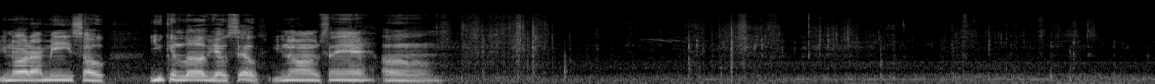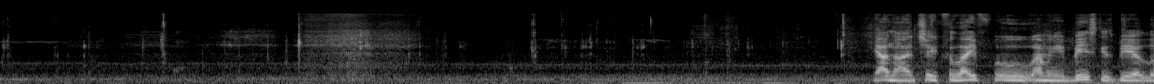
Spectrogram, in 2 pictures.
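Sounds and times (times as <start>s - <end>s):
person chewing a biscuit: 4.5s - 20.3s.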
